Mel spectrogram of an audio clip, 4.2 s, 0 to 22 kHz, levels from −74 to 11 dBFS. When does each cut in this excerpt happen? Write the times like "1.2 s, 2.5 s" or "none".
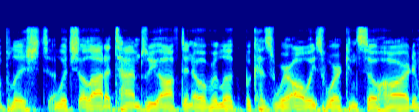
2.7 s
